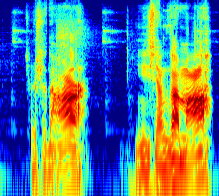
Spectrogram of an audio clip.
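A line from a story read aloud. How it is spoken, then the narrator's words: Angry. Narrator (Chinese): 怒视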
